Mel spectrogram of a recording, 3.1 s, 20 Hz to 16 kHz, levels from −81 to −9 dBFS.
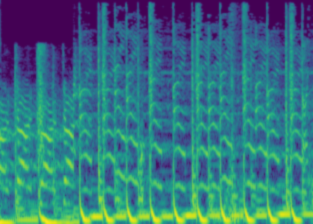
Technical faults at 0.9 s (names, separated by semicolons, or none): wrong sample rate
